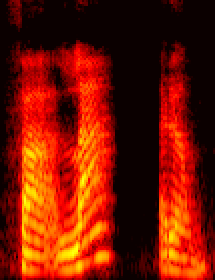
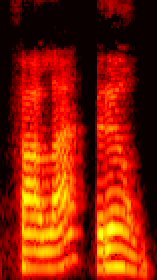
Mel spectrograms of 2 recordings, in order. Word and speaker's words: falarão: Falarão. Enquanto que no futuro a tônica vai estar na última sílaba. Falarão.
